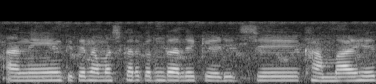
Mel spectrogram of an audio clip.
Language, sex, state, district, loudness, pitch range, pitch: Marathi, female, Maharashtra, Gondia, -15 LUFS, 180-190 Hz, 185 Hz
